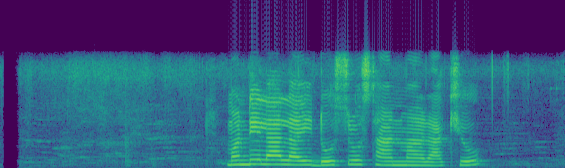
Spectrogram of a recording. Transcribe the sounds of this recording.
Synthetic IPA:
mʌɳɖelalajd̪osrost̪ʰanmarakʰjo

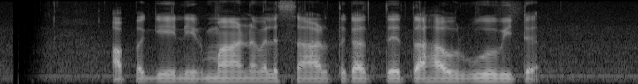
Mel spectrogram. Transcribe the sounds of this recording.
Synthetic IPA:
ɐpəɡeːnirmaːnɐʋələsaːrt̪əɡɐt̪ːet̪aɦɐʋuruoʋiʈə

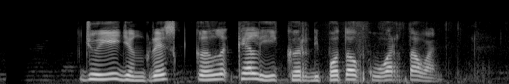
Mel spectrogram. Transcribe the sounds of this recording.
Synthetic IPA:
d͡ʒuid͡ʒɨŋɡɾɛskɛlikɨrdipɔt̪ɔkuwart̪awan

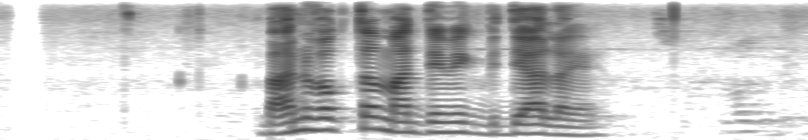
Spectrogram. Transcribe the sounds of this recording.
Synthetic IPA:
bʱanubʱʌkt̪ʌmad̪ʱjʌmikbid̪jalʌjʌ

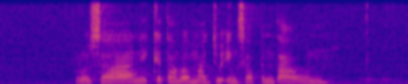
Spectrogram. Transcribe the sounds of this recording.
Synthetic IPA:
pəɾusaanikit̪ambahmad͡ʒuʔɪŋsab̥ə̤nt̪aʊn

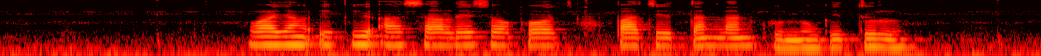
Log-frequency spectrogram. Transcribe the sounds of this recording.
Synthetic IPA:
wajaŋikiʔasalesɔkɔpat͡ʃit̪anlanɡ̥ṳnʊŋkid̪̥ʊ̤l

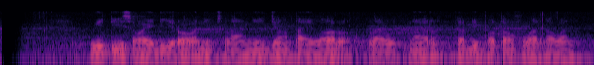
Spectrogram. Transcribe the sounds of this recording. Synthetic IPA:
widisoadiɾʔɔnit͡ʃəlanid͡ʒaŋt̪ailɔrlaut̪̚nərkɨrdipɔt̪ɔkəwart̪awan

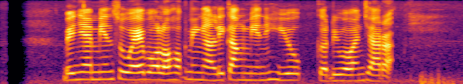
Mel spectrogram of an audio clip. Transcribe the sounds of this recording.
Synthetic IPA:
beɲaminsuwɛbɔlɔɦɔk̚niŋalikaŋminɦiukːɨrdiwawaɲt͡ʃaɾa̰

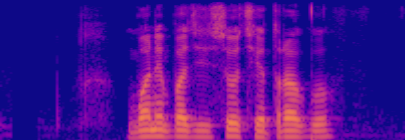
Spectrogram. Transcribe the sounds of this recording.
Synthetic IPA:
bʌnepʌt͡sʰisot͡sʰet̪rʌko

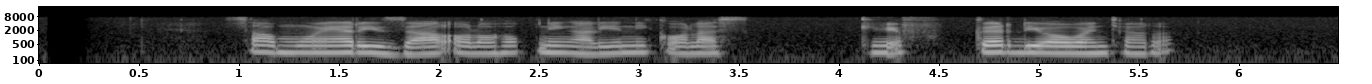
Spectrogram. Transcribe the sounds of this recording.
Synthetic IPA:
samuɛlɾizalʔɔ̰lɔɦɔk̚niŋalinikɔlas | kɛfkɨrdiwawaɲt͡ʃaɾa̰

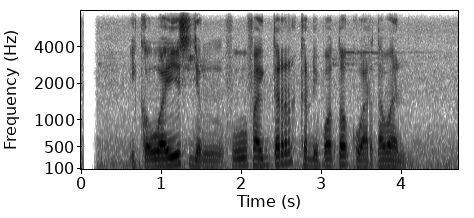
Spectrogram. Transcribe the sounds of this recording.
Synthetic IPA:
ʔikɔwaisd͡ʒəŋfufaik̚t̪ərkərdipɔt̪ɔkuwart̪awan

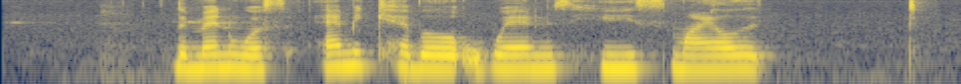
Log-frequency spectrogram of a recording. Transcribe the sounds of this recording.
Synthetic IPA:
ðəmɛ̃nwɔzæmikʰəbəlˠwɛ̃nhismaɪl | d̥

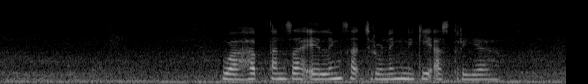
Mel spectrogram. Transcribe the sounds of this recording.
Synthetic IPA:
waɦap̚t̪ansahʔelɪŋsaʔd̥ʒ̥ɾonɪŋnikiʔast̪ɾia

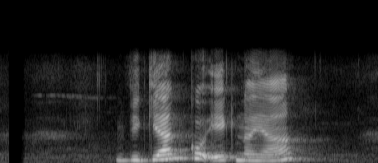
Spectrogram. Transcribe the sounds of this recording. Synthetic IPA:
biɡjankoʔeknʌjã

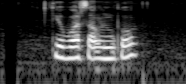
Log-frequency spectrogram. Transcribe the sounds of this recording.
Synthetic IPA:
t̪jobʌrsʌunko

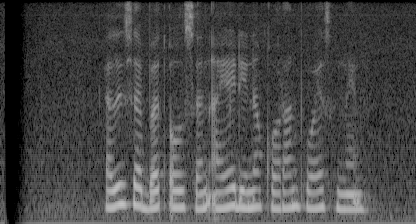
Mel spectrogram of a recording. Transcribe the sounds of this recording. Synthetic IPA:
ʔɛlisabɛt̪ɔlsɔnʔa̰jadinakɔɾanpɔɛsənɛn

